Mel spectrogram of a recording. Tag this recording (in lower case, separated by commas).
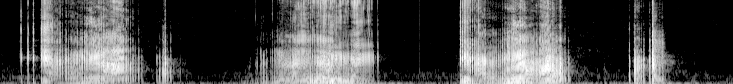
home sounds, zipper (clothing)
